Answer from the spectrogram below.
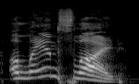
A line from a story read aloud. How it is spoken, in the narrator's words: he shouted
